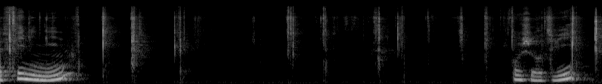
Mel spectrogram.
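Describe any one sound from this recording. Playing cards shuffle with quick papery flicks.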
